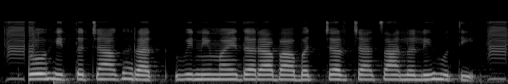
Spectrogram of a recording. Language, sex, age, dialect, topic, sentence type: Marathi, female, 25-30, Standard Marathi, banking, statement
